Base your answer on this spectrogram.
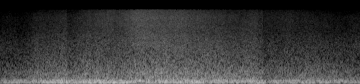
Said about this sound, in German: die Atlantikwellen auf den 42 Kilometern zwischen Madeira und Porto Santo fallen schon mal etwas größer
